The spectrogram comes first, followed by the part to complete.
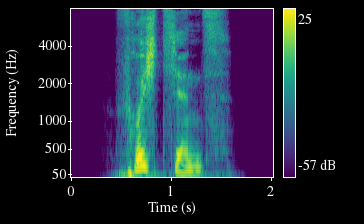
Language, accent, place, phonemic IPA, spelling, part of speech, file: German, Germany, Berlin, /ˈfʁʏçtçəns/, Früchtchens, noun, De-Früchtchens.ogg
- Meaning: genitive of Früchtchen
